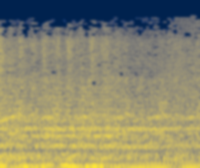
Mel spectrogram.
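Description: Techno track in a breakdown with the kick drum out: a held synth bass tone under a steady wash of hiss, with no beat.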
